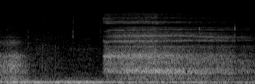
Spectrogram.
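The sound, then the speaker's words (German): A deep inhale taken during a guided breathing exercise starts about a second in. It is a long, steady, airy draw of breath with a faint whistling edge, and no one speaks. “Kontrollier deine Atmung. Tief einatmen.”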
